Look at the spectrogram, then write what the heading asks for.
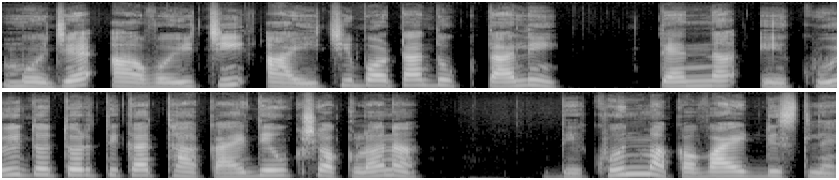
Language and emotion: Goan Konkani, sad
